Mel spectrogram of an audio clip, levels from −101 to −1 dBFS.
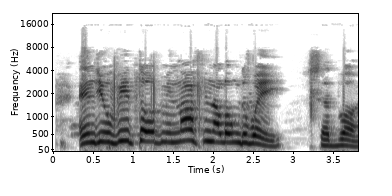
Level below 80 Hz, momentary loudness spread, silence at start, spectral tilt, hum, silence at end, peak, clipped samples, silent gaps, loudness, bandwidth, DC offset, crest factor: -58 dBFS; 8 LU; 0.3 s; -7 dB/octave; none; 0 s; 0 dBFS; under 0.1%; none; -12 LUFS; 8.2 kHz; under 0.1%; 12 dB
